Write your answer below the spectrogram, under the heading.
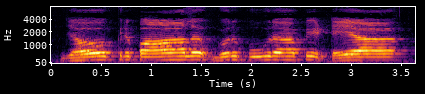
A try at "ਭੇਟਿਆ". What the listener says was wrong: ਭੇਟਿਆ ਢੱਡਾ ਨਹੀਂ ਬੋਲਣਾ। ਜੋ ਕਿਰਪਾਲ ਗੁਰ ਪੂਰਾ ਭੇਟਿਆ।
